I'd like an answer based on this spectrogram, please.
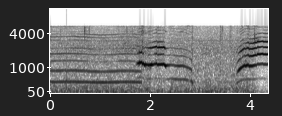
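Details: Night-time gathering of cats singing: a steady, long-held moaning tone gives way to a louder wavering wail, then a rising yowl starts again, the cries trading back and forth.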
